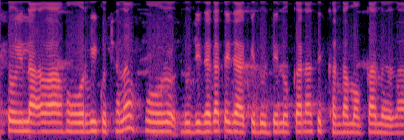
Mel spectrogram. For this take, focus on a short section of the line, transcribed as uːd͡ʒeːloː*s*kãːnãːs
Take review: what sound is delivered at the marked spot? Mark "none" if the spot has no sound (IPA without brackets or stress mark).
none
